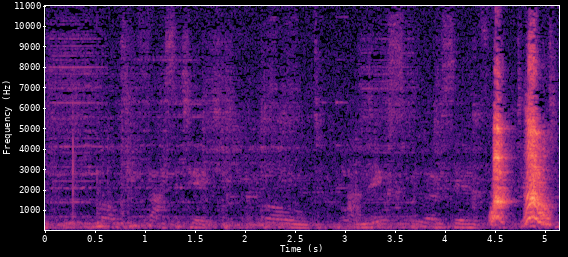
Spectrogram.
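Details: Playing puppies, four weeks and four days old: soft thin whimpers and squeaky wavering whines for several seconds, then two loud sudden yelps close together at the end.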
